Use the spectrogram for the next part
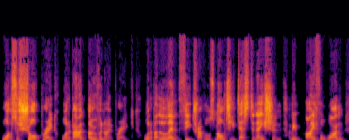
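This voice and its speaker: A man co-hosting a podcast, talking in a lively, animated way. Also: a little high, moderate pace, breathy edge. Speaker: podcast co-host. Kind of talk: casual podcast discussion.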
